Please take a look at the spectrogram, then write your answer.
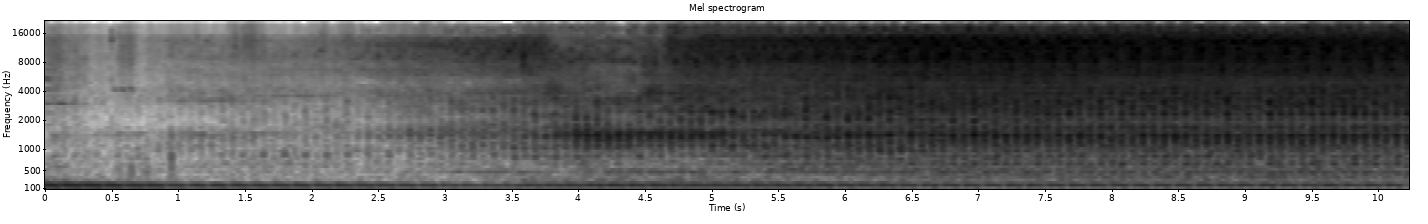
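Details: Audi TT 1.8T at idle with a regular tapping knock about three per second that started randomly; owner guesses timing or head related, cause unknown. Engine knocking noise.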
